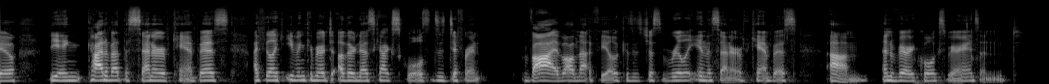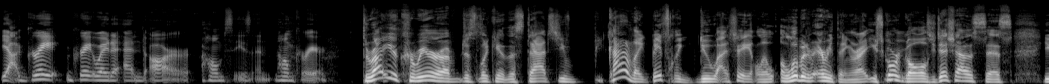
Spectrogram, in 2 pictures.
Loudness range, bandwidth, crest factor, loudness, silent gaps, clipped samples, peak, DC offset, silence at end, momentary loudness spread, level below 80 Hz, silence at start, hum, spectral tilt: 12 LU; 17 kHz; 22 dB; -21 LUFS; none; under 0.1%; 0 dBFS; under 0.1%; 0 s; 18 LU; -66 dBFS; 0 s; none; -5 dB/octave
